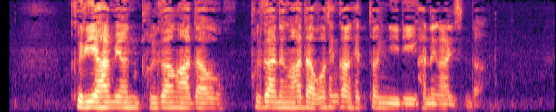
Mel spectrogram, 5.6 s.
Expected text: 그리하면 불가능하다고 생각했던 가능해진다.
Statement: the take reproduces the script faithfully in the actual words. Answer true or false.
false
